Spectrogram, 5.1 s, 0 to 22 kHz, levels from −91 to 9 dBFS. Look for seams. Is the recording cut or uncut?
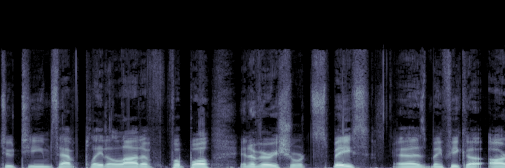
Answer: cut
